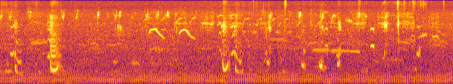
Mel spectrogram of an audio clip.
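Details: Grey francolin, locally called gora teetar or jungle teetar, giving loud U-shaped notes repeated at uneven intervals of a few seconds, amid thin whistles and chirps of other birds and a steady low background hum.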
